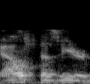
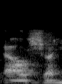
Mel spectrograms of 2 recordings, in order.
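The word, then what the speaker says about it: Al-Shaair: It's the guy with a really hard name to pronounce. So it's got like it's like I always want to say Al Shazir, but it's like Al Shahir.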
